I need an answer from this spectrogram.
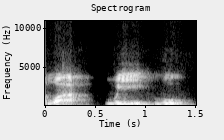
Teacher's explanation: Kalau wawu tunggal, ya, wawu munfarid maka keluarnya dari dua bibir.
